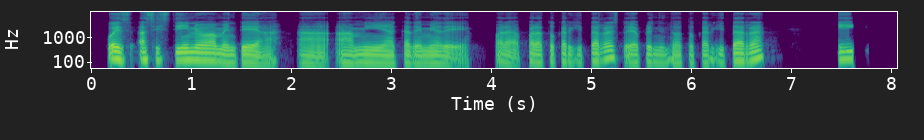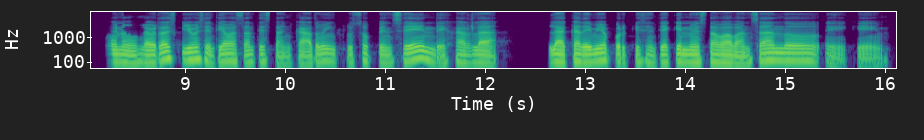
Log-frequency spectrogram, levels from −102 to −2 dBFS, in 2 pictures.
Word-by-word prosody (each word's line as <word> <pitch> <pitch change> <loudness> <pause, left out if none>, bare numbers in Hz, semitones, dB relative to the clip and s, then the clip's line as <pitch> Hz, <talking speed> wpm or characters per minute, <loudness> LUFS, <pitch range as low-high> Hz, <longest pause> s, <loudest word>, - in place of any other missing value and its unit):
pues, 130 -2 +4
asistí 130 0 +1
nuevamente 110 -6 +3
a 90 +2 -6
a 90 -5 -3
a 100 0 -1
mi 105 -1 0
academia 95 0 -1
de 90 - -3 0.2
para - - -2
para 105 -3 -1
tocar 105 +1 -3
guitarra. 120 +7 -1
Estoy 155 - -2
aprendiendo 105 -1 -3
a 95 - -3
tocar 100 +4 -6
guitarra, 120 +7 +1 0.7
y 140 +1 +1 0.6
bueno, 110 -4 +1
la 105 - +1
verdad 115 +6 +5
es 145 - -3
que 125 - -4
yo 130 - +4
me 140 - +2
sentía 110 -1 +1
bastante 110 -2 -1
estancado, 90 +2 -2
incluso 115 0 -3
pensé 115 +8 +1
en 140 -5 +3
dejar 100 0 -2
la 100 -3 +1 0.5
la 110 -1 +5
academia 115 +3 +3
porque 105 -1 -3
sentía 105 -1 -2
que 115 - +1
no 105 -1 +3
estaba 105 -1 +3
avanzando, 120 +5 +2
eh, 65 - -6
que, 75 0 -5
105 Hz, 165 wpm, -25 LUFS, 100-120 Hz, 0.7 s, verdad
